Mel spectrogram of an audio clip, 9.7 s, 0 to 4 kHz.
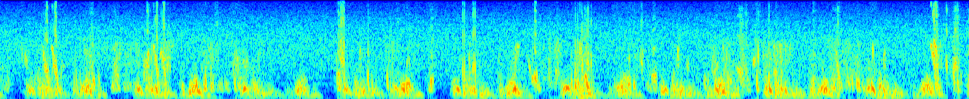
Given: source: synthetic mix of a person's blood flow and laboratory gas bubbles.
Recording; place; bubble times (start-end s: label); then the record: Doppler ultrasound of blood flow; precordium
0.00-0.13 s: bubbles
0.20-0.30 s: bubbles
0.33-0.65 s: bubbles
0.74-1.02 s: bubbles
1.10-1.75 s: bubbles
1.91-2.60 s: bubbles
3.33-3.50 s: bubbles
3.65-3.80 s: bubbles
3.85-4.17 s: bubbles
4.26-4.37 s: bubbles
4.59-4.79 s: bubbles
5.11-5.64 s: bubbles
5.69-5.95 s: bubbles
6.12-6.58 s: bubbles
6.86-6.90 s: bubbles
7.03-7.93 s: bubbles
8.09-8.85 s: bubbles
9.28-9.70 s: bubbles
From the record:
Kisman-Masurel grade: 242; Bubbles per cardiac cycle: several, 3 to 8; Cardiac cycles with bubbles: 100%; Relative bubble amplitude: moderate (0.250 to 0.450); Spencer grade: 3 (all of the cardiac periods contain showers or single bubble signals, but not dominating or overriding the cardiac motion signals); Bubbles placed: anywhere in the cardiac cycle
